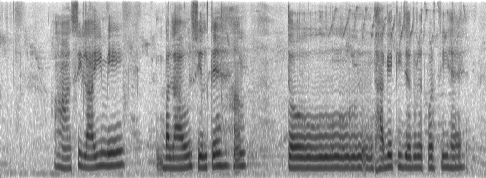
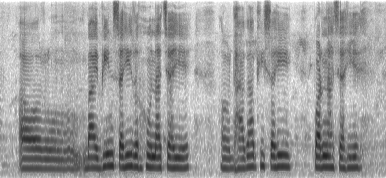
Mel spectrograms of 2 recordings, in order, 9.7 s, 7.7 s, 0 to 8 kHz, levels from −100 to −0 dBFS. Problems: constant background noise, background conversations at intervals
